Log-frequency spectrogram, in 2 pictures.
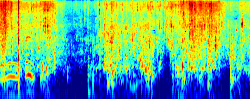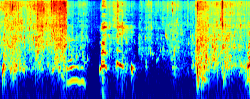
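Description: Water poured from a plastic bowl over a person's head, splashing down onto her body and into the shallow creek water, in several pours with short pauses between them.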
